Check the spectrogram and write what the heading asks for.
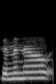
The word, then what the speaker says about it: Simoneau: got your name right i always want to put the accent on the neo but i believe it's not there is it thank you madam chairwoman no it is uh simoneau that is not your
